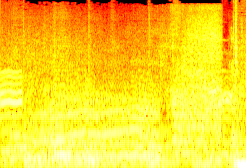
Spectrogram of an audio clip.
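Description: Cartoon flight sound effect: a rising whine that climbs steadily in pitch for about a second and a half as the figures streak through the air, dipping briefly near the end.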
